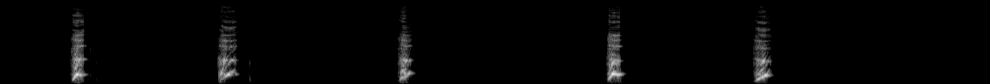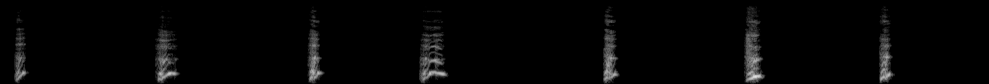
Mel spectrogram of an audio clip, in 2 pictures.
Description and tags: male hiccup
male fake hiccups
